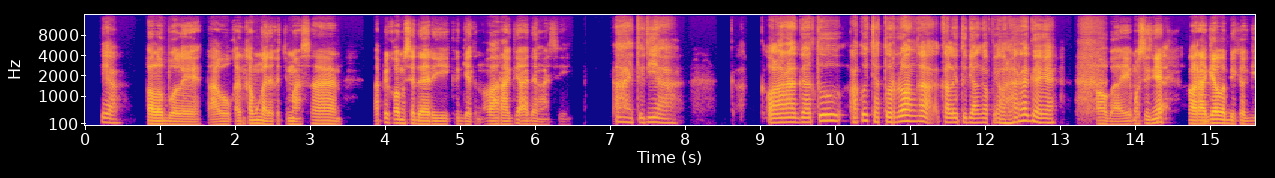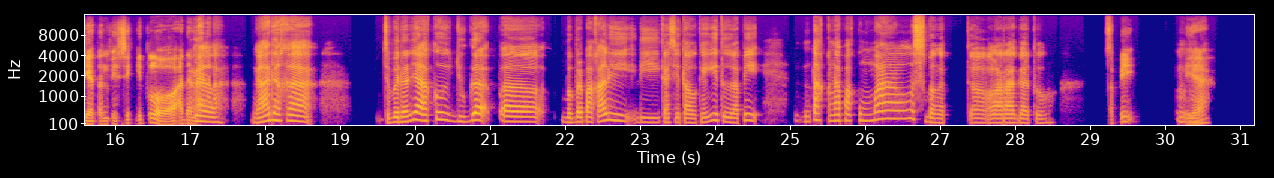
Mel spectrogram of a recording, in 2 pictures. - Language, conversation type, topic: Indonesian, advice, Bagaimana saya gagal menjaga pola tidur tetap teratur dan mengapa saya merasa lelah saat bangun pagi?
- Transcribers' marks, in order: laughing while speaking: "olahraga"; unintelligible speech; stressed: "males"; other background noise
